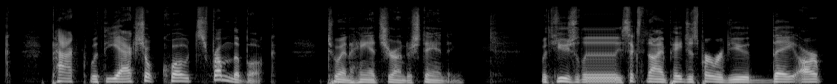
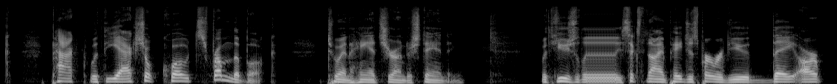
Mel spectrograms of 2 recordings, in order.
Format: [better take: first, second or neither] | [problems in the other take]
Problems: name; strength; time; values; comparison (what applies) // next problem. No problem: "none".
neither | audio freezing; at 6 s; the same in both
